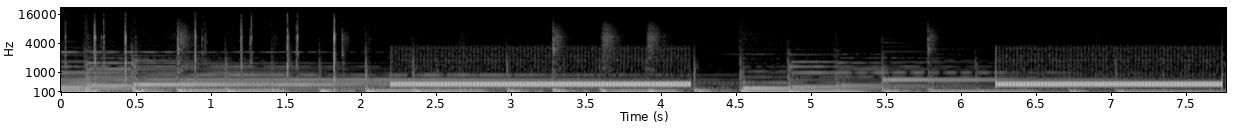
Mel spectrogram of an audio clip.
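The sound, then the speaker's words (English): A man dials a new number on a telephone, with short tone bursts followed by a steady, continuous dial tone that holds for a couple of seconds, drops briefly, then returns at a similar pitch. No one speaks. “He shakes his head in disappointment and dials a new number.”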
